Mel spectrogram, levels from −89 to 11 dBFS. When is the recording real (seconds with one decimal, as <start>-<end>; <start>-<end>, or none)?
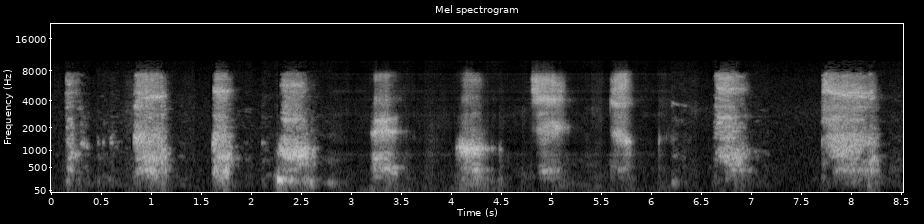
0.0-2.8; 6.2-8.5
